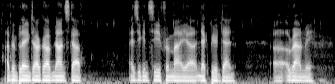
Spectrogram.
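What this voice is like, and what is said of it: Imitates another person's voice. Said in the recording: “I'm losing my impression.”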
